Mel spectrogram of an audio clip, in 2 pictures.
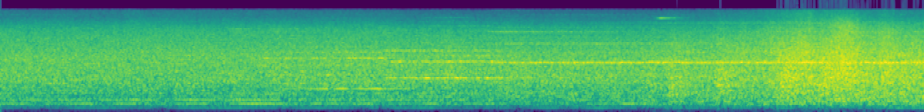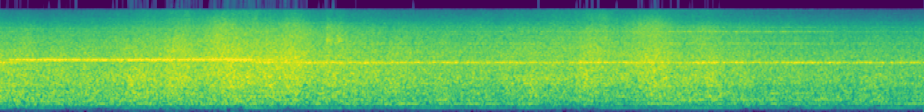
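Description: A subway train rumbles past close by.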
